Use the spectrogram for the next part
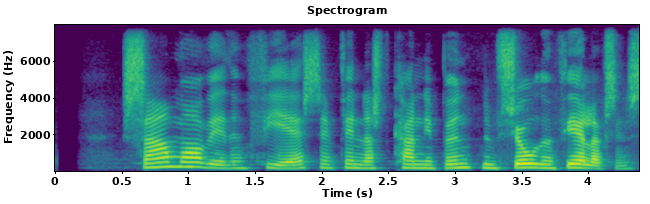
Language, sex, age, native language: Icelandic, female, 40-49, Icelandic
